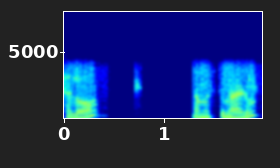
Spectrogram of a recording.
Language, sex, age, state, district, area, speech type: Telugu, female, 18-30, Andhra Pradesh, Eluru, urban, conversation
